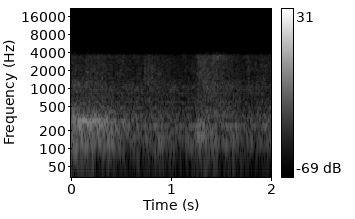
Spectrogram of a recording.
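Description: A pause in a man's speech: his voice trails off in the first half second, leaving faint room sound.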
